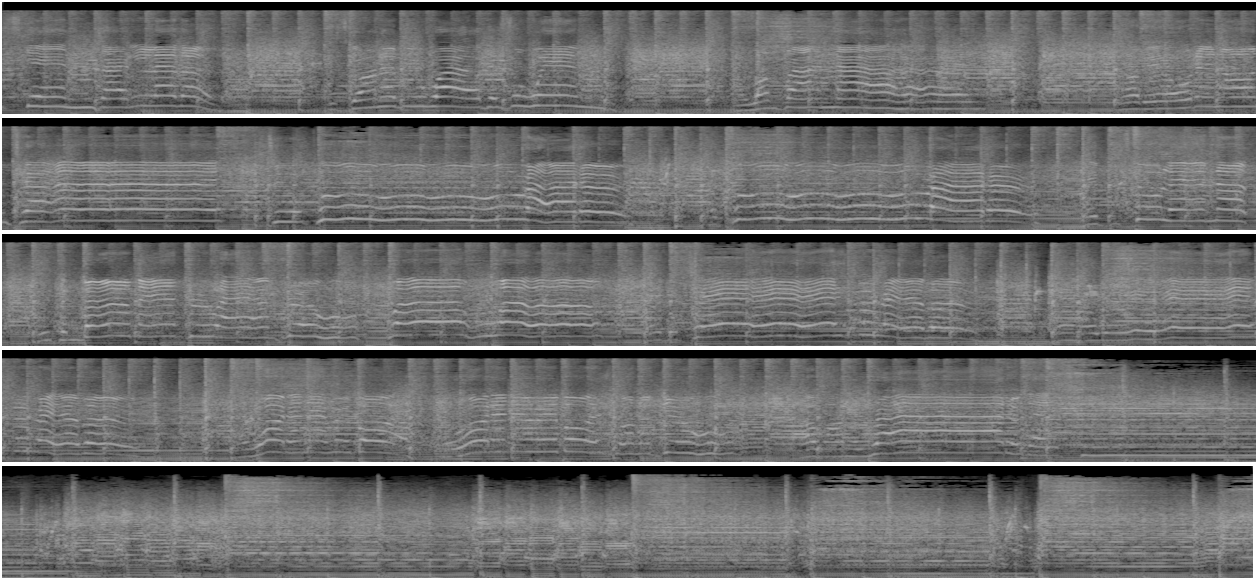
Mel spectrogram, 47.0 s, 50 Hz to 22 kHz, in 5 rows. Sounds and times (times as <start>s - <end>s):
Female singing: 0.0s - 1.6s, 2.4s - 4.6s, 5.5s - 7.3s, 8.4s - 14.1s, 14.8s - 26.1s, 26.7s - 29.2s, 30.0s - 37.9s
Music: 0.0s - 47.0s.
